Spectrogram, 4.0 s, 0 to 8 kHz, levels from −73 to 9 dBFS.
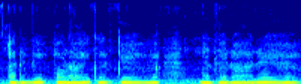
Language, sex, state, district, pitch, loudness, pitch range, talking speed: Hindi, female, Bihar, Kishanganj, 220 Hz, -26 LUFS, 215-230 Hz, 120 wpm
